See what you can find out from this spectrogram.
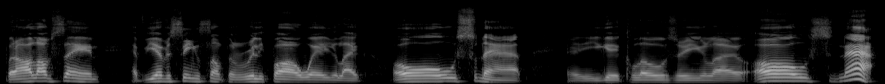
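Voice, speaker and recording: A man in his twenties doing a casual comedic podcast monologue, animated and breaking into loud high-pitched bursts when he acts out other people. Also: a little slow, smooth, dry recording, clean studio sound. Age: 20s.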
